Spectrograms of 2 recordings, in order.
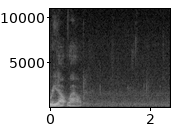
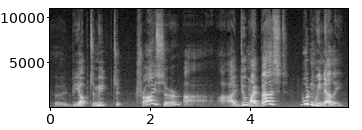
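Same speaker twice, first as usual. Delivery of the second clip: higher, louder, stammering commoner; flustered earnest cabbie; 5 semitones higher, 9 dB louder than usual. Acted. Cabbie promising Aslan, turning to his wife, earnest. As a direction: promise haltingly, then burst out keenly.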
